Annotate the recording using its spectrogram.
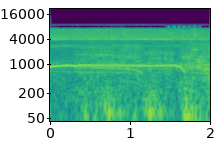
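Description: Live hip-hop concert sound from within the crowd: a single high tone held steady for about a second and a half, then sliding down, over a hiss of crowd noise and a faint beat.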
